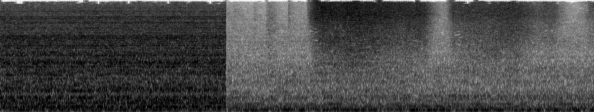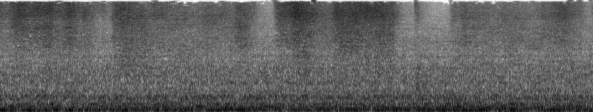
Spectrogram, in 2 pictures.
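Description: Handheld gas torch flame running steadily, cut off suddenly about two seconds in. It is followed by a rag wiping the hot, freshly soldered copper-to-brass joint: a hiss with a series of short brushing strokes.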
